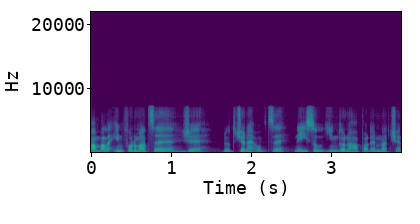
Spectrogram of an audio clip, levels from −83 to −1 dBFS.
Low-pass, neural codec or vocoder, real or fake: 7.2 kHz; codec, 16 kHz, about 1 kbps, DyCAST, with the encoder's durations; fake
